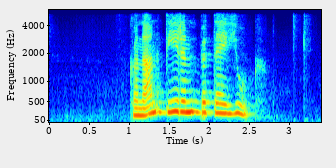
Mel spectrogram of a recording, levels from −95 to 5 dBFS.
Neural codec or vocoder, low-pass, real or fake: codec, 16 kHz, 0.5 kbps, X-Codec, HuBERT features, trained on LibriSpeech; 5.4 kHz; fake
